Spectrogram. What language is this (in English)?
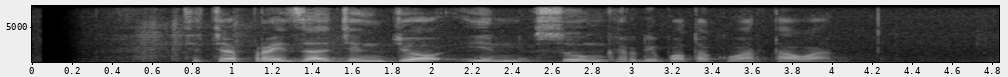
Sundanese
